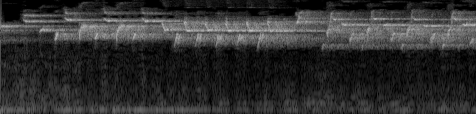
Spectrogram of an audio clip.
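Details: Moroccan Wedani-style song of a European goldfinch: continuous rapid, high-pitched twittering and tinkling trills, notes shifting up and down without a break through the whole stretch.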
